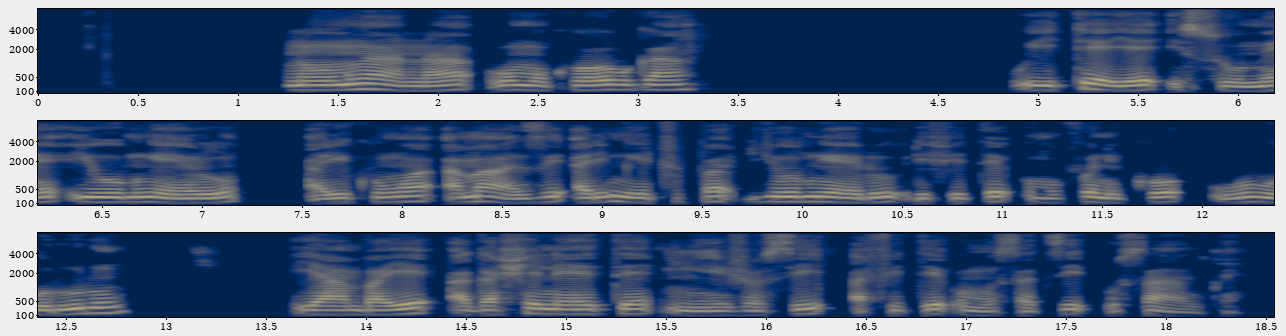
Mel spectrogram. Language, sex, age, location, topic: Kinyarwanda, male, 25-35, Kigali, health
